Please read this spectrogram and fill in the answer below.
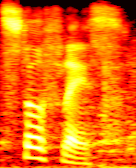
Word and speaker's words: stoofvlees: I'm sure I pronounced it incorrectly, but is it stoofvlees? That's right. Okay, good. I got it right, so that's excellent.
